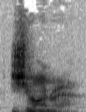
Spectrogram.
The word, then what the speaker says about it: genre: ค รั บ อ่ า น ว่ า pronounce ว่ า genre น ะ ค รั บ genre แ ป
